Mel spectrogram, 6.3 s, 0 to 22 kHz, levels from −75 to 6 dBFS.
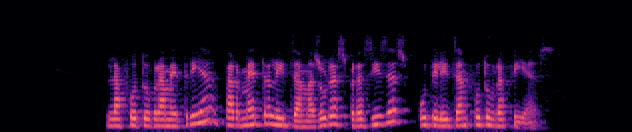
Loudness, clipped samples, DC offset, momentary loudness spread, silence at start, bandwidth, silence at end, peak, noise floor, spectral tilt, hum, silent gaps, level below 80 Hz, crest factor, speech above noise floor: -21 LUFS; under 0.1%; under 0.1%; 6 LU; 1.05 s; 7.4 kHz; 0.95 s; -4 dBFS; -80 dBFS; -3.5 dB/octave; none; none; -66 dBFS; 18 dB; 59 dB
